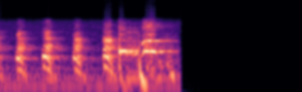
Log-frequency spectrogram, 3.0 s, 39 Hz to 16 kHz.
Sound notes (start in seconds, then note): 1.1 boinging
